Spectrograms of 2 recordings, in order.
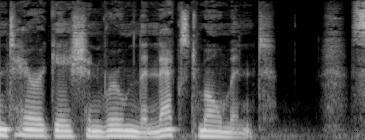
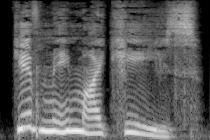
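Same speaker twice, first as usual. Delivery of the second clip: slow, higher, loud firm command; loud demand; 7 semitones higher, 6 dB louder, slower than usual. Acted. Woman demanding her keys from the sergeant, loud and slow. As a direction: plant each word, make him hand them over.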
